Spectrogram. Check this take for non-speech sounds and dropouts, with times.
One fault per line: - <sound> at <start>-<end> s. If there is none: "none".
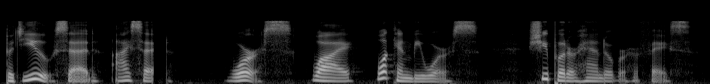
- dropout at 1.5-1.7 s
